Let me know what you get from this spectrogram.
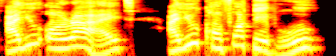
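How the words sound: A Nigerian speaker puts on a British accent.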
